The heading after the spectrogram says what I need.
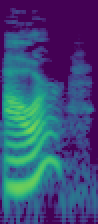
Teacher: Because it's a silent H, it begins with a vowel sound.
